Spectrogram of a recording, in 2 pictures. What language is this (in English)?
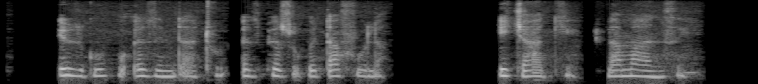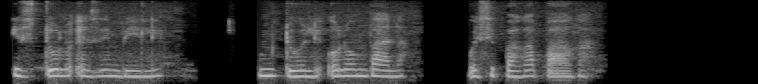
North Ndebele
